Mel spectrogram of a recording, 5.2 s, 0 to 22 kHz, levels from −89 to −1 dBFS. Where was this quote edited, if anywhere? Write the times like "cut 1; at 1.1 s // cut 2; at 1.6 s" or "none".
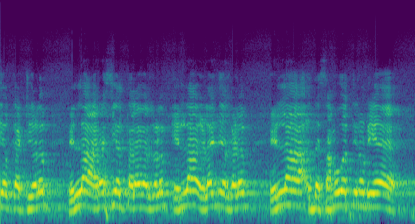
none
